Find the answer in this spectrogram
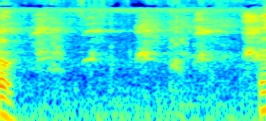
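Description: A pocket American Bully puppy gives one short yelp that drops sharply in pitch right at the start, then things go quieter.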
